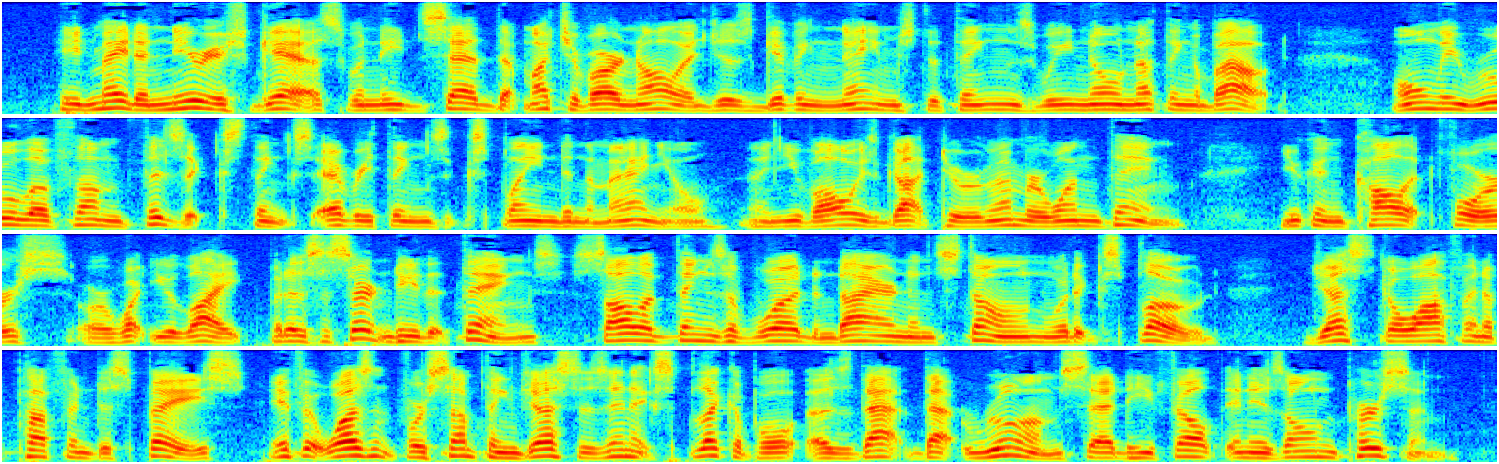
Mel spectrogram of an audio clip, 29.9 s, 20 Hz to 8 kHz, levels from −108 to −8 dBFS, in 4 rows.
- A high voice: No, medium, 145 Hz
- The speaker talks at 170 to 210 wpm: Yes, average, 185 wpm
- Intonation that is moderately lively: Yes, average, 3.1 semitones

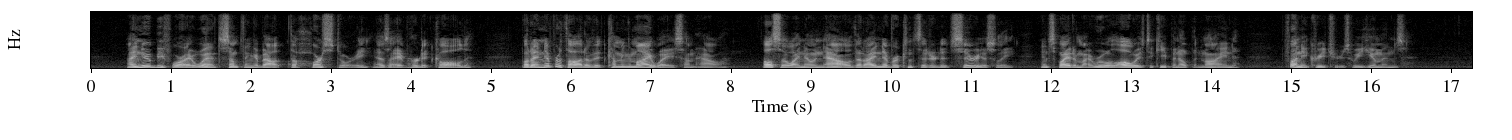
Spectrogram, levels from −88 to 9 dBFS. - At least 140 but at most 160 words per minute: No, average, 175 wpm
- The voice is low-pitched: Yes, low, 105 Hz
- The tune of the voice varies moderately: Yes, average, 4.7 semitones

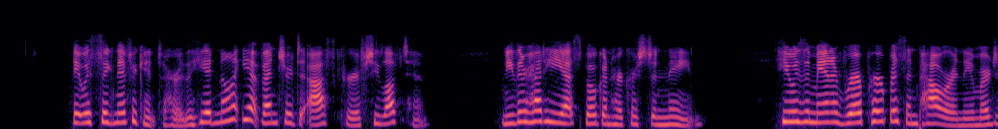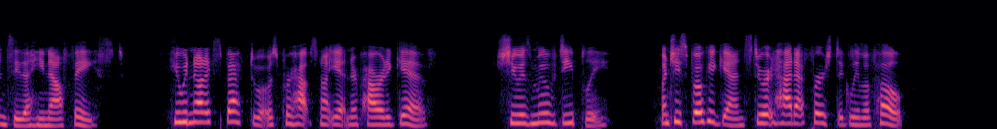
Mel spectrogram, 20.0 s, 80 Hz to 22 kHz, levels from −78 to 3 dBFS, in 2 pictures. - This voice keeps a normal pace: No, fast, 215 wpm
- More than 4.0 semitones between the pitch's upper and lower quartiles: Yes, average, 4.7 semitones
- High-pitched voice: Yes, very high, 255 Hz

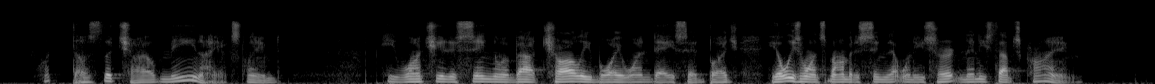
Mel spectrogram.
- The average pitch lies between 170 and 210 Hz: No, low, 115 Hz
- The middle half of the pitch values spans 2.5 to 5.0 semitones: Yes, average, 2.9 semitones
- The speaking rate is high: No, average, 190 wpm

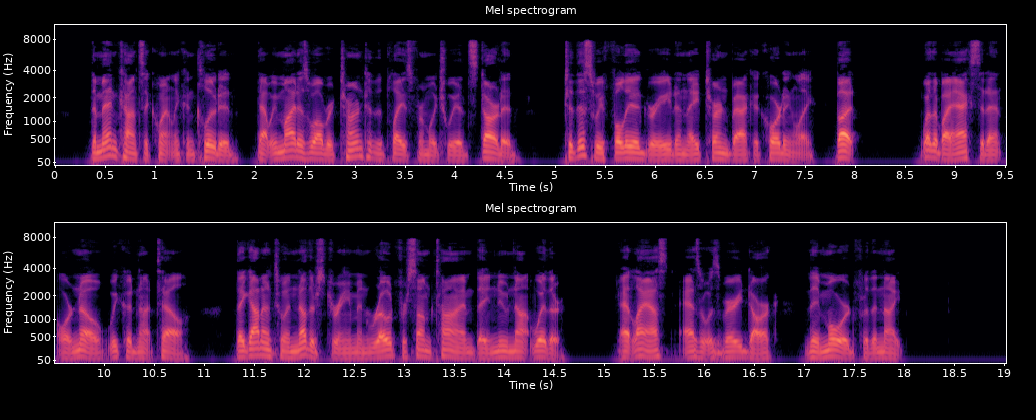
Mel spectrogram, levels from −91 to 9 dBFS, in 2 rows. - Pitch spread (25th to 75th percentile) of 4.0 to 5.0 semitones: No, average, 3.5 semitones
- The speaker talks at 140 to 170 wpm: No, average, 200 wpm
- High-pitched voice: No, very low, 95 Hz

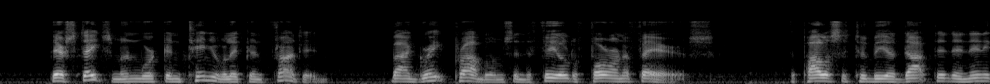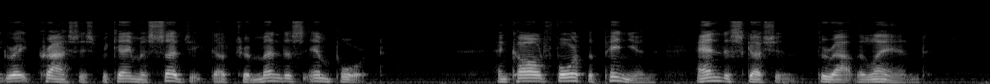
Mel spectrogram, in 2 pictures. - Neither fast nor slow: No, slow, 115 wpm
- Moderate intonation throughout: Yes, average, 3.9 semitones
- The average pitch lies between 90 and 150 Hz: Yes, low, 135 Hz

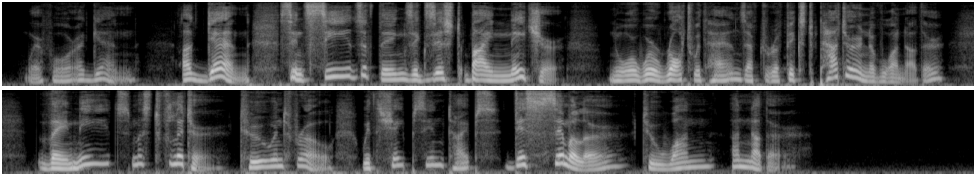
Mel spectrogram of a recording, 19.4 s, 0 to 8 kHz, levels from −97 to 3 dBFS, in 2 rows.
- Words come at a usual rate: No, slow, 115 wpm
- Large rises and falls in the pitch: Yes, wide, 6.1 semitones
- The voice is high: No, medium, 155 Hz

